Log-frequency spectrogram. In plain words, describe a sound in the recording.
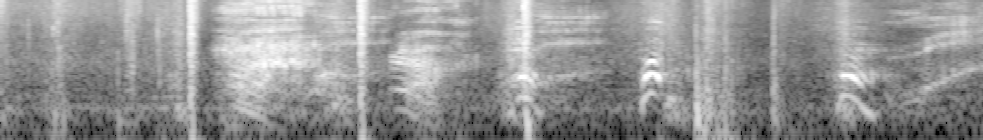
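An axe strikes a body with heavy thuds.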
